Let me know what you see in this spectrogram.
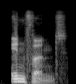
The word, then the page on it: infante: British English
